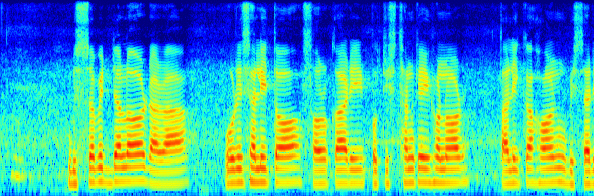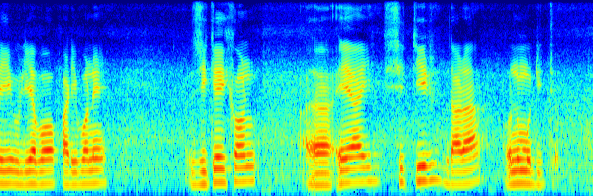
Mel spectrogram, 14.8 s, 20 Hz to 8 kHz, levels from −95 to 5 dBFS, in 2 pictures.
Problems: none marked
